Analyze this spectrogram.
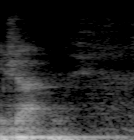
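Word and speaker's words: عشاء: Wal isya ulang sholat isya bikasir aini kelawan dibaca kasroh aine jadi bacanya ain isya.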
